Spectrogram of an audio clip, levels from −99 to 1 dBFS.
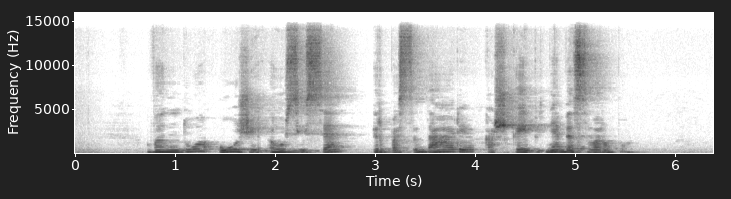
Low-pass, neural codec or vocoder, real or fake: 14.4 kHz; none; real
